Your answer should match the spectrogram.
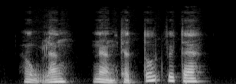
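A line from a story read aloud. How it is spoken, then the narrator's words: Soft murmur. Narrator (Vietnamese): khẽ bảo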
